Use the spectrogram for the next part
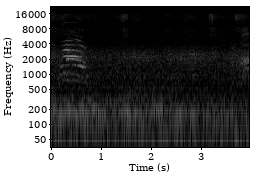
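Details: Kitten rescued from the street, refusing to eat and wanting to go back outside, lets out a single brief, bright meow with a falling tail, followed by quiet room hum.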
